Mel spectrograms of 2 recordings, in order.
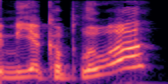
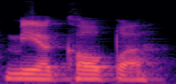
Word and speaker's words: mea culpa: ISM was borderline scary Mia Kaplua? What? That last comment on the ism was borderline scary. Yeah, Mia culpa. It did pronounce the word wrong because you spelled it wrong. That's not mea culpa.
